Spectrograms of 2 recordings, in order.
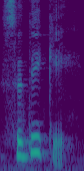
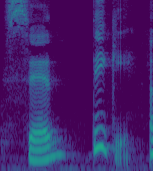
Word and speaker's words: Siddiqui: And then Siddiqui. – Mm-hmm. Siddiqui. Yeah. – The Q, you know, throws a little bit people off and the double D's, but it's Siddiqui.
